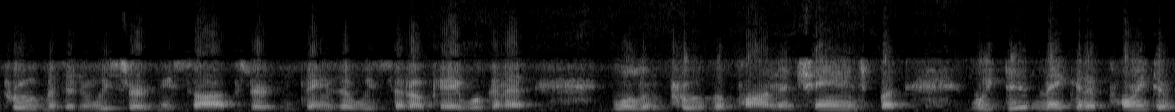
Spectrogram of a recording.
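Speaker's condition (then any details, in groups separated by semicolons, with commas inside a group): No condition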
